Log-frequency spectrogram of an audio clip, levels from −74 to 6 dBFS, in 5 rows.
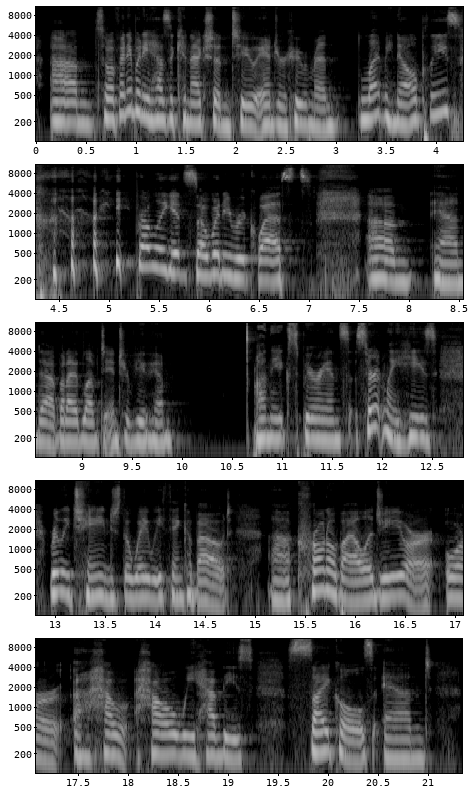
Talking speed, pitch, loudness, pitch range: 150 wpm, 190 Hz, -27 LUFS, 175-210 Hz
